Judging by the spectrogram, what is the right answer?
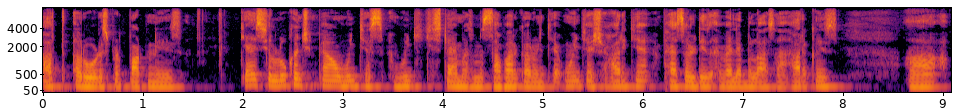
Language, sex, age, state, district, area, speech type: Kashmiri, male, 30-45, Jammu and Kashmir, Budgam, rural, spontaneous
